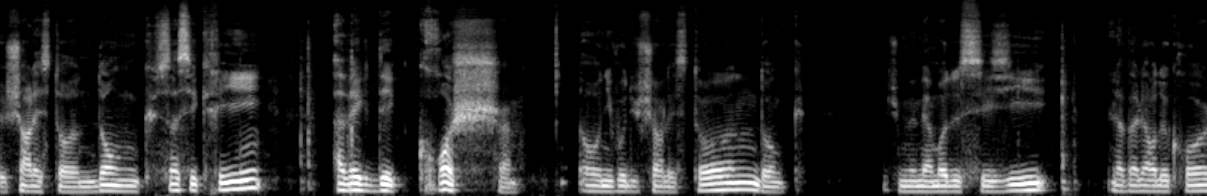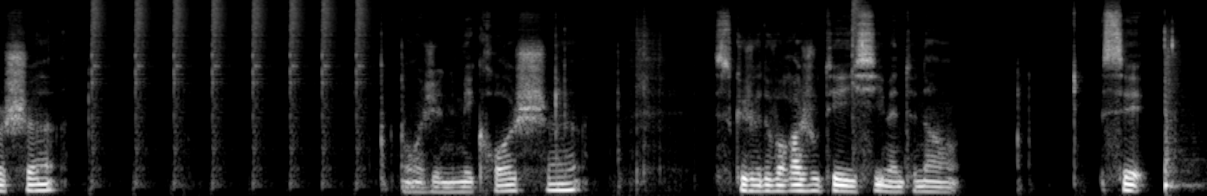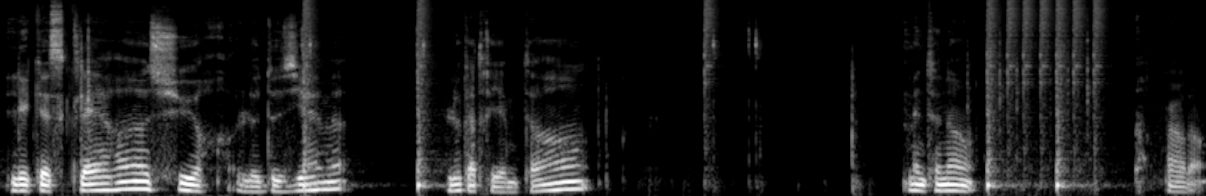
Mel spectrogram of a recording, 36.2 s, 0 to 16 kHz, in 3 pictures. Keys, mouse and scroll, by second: 3.0 n, 10.6 KP_4, 12.9 g, 17.6 Escape, 18.4-19.0 ctrl+scroll up 4, 20.5 click, 22.2 n, 23.7 click, 24.9 4, 27.1 click, 28.3 click, 30.1 Escape, 31.1 click, 31.6 click, 32.6 n, 34.0 Left.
